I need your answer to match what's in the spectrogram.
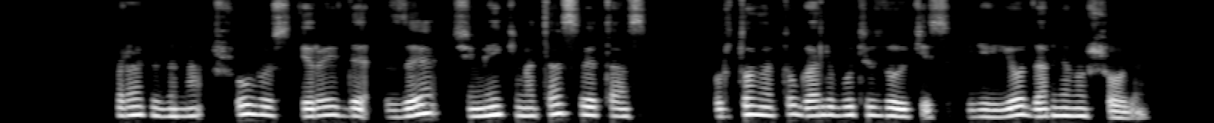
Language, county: Lithuanian, Vilnius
